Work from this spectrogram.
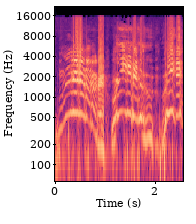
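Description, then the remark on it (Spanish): A person's voice mimics a horse whinny in three loud, wavering, high-pitched bursts, the second the longest, with no other sounds around them. “caballo todo pastilla. Yo un, burro, un, burro, apestado.”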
